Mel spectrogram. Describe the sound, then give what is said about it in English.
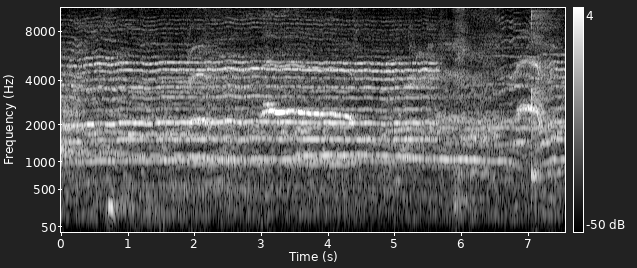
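A crowd of children shouting at the top of their voices on request to be as loud as they can, a sustained, dense, high-pitched roar of many voices that stays loud and steady for the whole stretch without a break. “We're gonna be really loud. Really loud. Louder, louder, louder.”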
